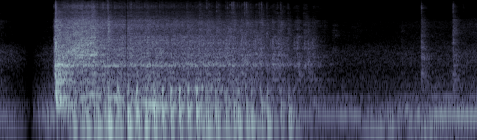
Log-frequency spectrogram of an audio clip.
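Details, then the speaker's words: Snow blower single-cylinder engine run to check the transmission and auger: catches and runs lumpy and uneven, cause not yet found; afterwards it puked thin oil from the PCV breather, and the owner wonders if it is overfilled with oil. "I'll come back and revisit this because it may take a little longer than I anticipated to diagnose why it runs like that"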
